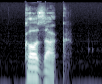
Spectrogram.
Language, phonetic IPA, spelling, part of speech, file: Polish, [ˈkɔzak], kozak, noun, Pl-kozak.ogg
